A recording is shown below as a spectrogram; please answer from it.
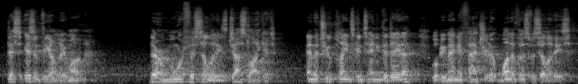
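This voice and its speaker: An actor playing a weary, guilt-ridden scientist in a game, narrating in a somber, measured, confessional way over loud music. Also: male voice, fairly low pitch, a little hiss or hum. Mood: resigned. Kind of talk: scripted dramatic narration.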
